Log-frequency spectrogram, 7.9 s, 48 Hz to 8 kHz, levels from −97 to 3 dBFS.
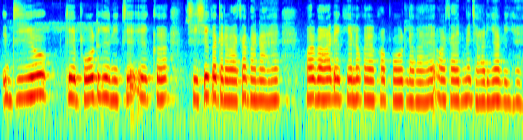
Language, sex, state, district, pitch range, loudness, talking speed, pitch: Hindi, female, Chandigarh, Chandigarh, 215-230 Hz, -16 LUFS, 200 wpm, 220 Hz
